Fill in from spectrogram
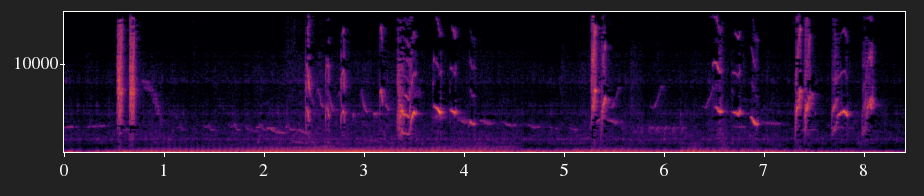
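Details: Singing oriental magpie-robin, dacok type, used as a lure for newly caught young birds. Scattered sharp high chips and thin whistled slides in irregular bursts over a rumbling low background noise that fades midway.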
